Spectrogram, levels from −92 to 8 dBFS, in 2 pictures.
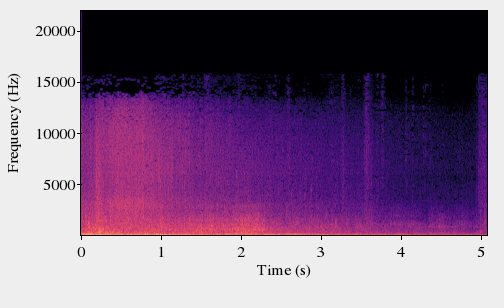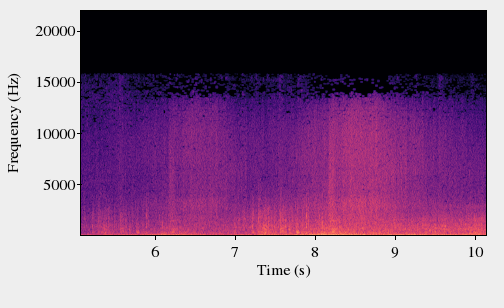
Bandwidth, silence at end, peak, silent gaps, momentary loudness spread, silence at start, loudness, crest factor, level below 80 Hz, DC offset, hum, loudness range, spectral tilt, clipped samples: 14 kHz; 0 s; 0 dBFS; none; 17 LU; 0 s; -21 LUFS; 18 dB; -20 dBFS; under 0.1%; none; 10 LU; -5 dB/octave; under 0.1%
